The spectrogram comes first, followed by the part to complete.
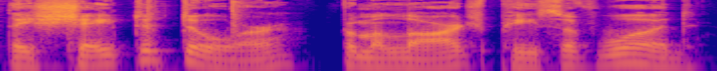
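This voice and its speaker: A man's voice: lowish voice, measured pace, slight background noise. A narrator, a man, reading a scripted children's story.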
